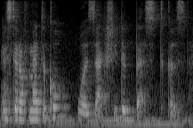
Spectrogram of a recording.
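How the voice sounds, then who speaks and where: A woman's voice: medium pitch, normal speed, gravelly, heavy background noise. A young woman with a Mongolian accent, a native Mongolian speaker, casually reading aloud and commenting in a rambling, self-correcting way as a vlogger. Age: young adult.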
